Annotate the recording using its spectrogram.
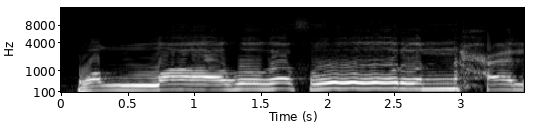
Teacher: حلی لی یا مدہ ہے، ایک الف کے برابر کھینچ کر پڑھیں گے، اور وقف کی صورت میں میم ساکن پڑھا جائے گا، وقف بالاسکان ہوگا۔ مد العارض وقفی ہوگا، 3 سے 5 الف کے برابر کھینچ کر وقف کریں گے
